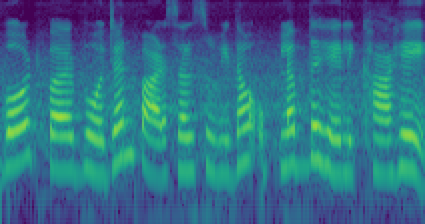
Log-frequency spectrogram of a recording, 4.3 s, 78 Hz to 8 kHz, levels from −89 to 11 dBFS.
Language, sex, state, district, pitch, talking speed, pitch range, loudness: Hindi, female, Madhya Pradesh, Dhar, 245 Hz, 125 wpm, 230-270 Hz, -15 LUFS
